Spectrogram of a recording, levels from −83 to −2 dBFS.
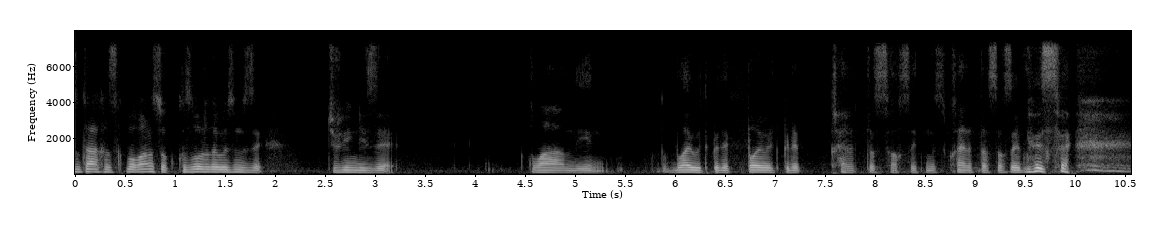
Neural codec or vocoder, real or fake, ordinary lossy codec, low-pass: codec, 16 kHz in and 24 kHz out, 1 kbps, XY-Tokenizer; fake; AAC, 48 kbps; 7.2 kHz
